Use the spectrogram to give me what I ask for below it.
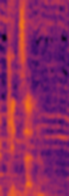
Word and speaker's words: Quetzal: Le Quetzal. – Ah oui! – On peut le prononcer à la française.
